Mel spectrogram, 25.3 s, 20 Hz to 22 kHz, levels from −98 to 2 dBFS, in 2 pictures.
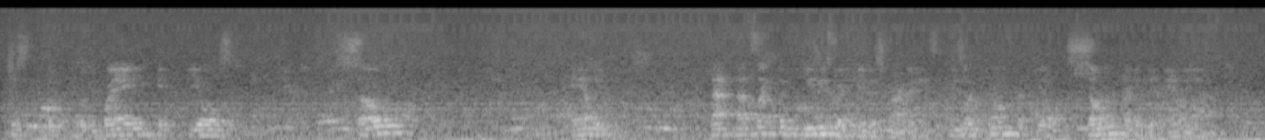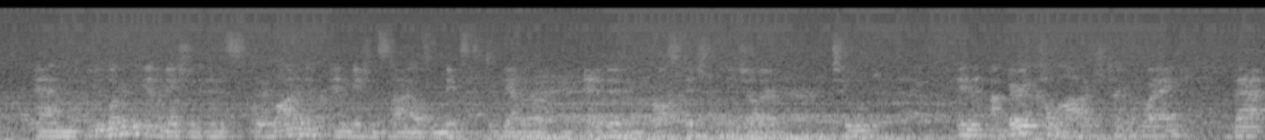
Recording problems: off-mic speech; far
room echo; noticeable; dies away in 0.5 s
garbled, watery; slightly; nothing above 17 kHz
train or aircraft noise; loud; throughout; 6 dB below the speech
hiss; loud; throughout; 8 dB below the speech
background chatter; noticeable; throughout; 3 voices, 15 dB below the speech

